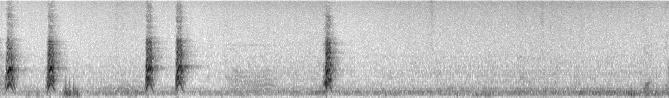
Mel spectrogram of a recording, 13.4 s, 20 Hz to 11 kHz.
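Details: Free-roaming neighbourhood dogs in Florida, recorded at midday on 5 November 2015, give five sharp barks in the first seven seconds, including a brief low growl. Quiet traffic-like rumble fills the rest.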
